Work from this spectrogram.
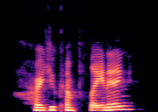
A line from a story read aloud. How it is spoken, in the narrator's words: Claude laughs a little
